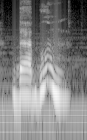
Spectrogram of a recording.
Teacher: An unstressed syllable is softer, like ba in baboom.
